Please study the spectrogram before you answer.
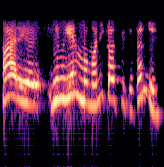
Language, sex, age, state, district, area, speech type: Kannada, female, 30-45, Karnataka, Koppal, rural, conversation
